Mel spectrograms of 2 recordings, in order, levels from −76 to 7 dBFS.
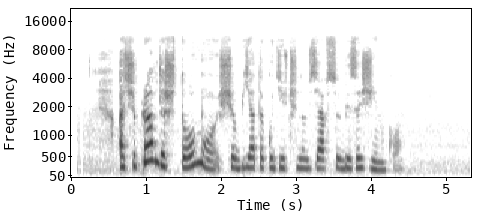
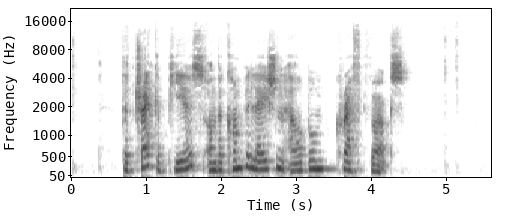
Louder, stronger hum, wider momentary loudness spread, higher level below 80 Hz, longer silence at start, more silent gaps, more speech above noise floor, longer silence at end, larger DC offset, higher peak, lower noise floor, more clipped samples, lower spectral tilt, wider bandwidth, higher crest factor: about the same, -23 LUFS vs -21 LUFS; neither; first, 12 LU vs 7 LU; second, -76 dBFS vs -58 dBFS; second, 0.4 s vs 0.7 s; neither; about the same, 38 dB vs 37 dB; second, 0.95 s vs 1.15 s; neither; about the same, -4 dBFS vs -4 dBFS; about the same, -60 dBFS vs -58 dBFS; neither; about the same, -4 dB/octave vs -4.5 dB/octave; second, 11.5 kHz vs 15 kHz; about the same, 20 dB vs 20 dB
